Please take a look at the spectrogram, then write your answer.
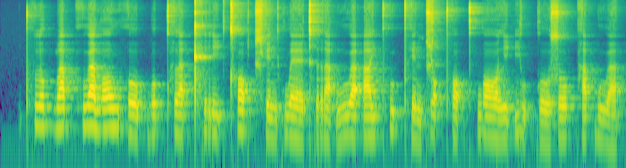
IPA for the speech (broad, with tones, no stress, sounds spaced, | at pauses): pʰ l o˥˩ k̚ b a˥˩ p̚ h u˥˩ a̯ w ɔː˥˩ w h oː˨˩ p̚ w o˦˥ k̚ pʰ l a˨˩ t̚ kʰ r i˨˩ ʔ tʰ ɔ˦˥ ʔ t͡ɕʰ e˩˦ n k w ɛː˨˩ kʰ r a˨˩ ʔ w u˧ a̯ ʔ a˦˥ j pʰ u˥˩ ʔ pʰ e˩˦ n t͡ɕ ɔ˦˥ ʔ pʰ ɔ˨˩ ʔ kʰ w ɔː˧ l i˦˥ ʔ j u˨˩ ʔ k oː˩˦ s oː˦˥ k̚ h a˦˥ p̚ w u˨˩ a̯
